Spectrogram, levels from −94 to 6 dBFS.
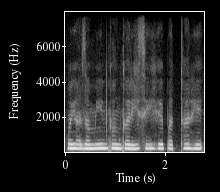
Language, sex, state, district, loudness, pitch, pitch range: Hindi, female, Madhya Pradesh, Bhopal, -12 LUFS, 230 Hz, 225-235 Hz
